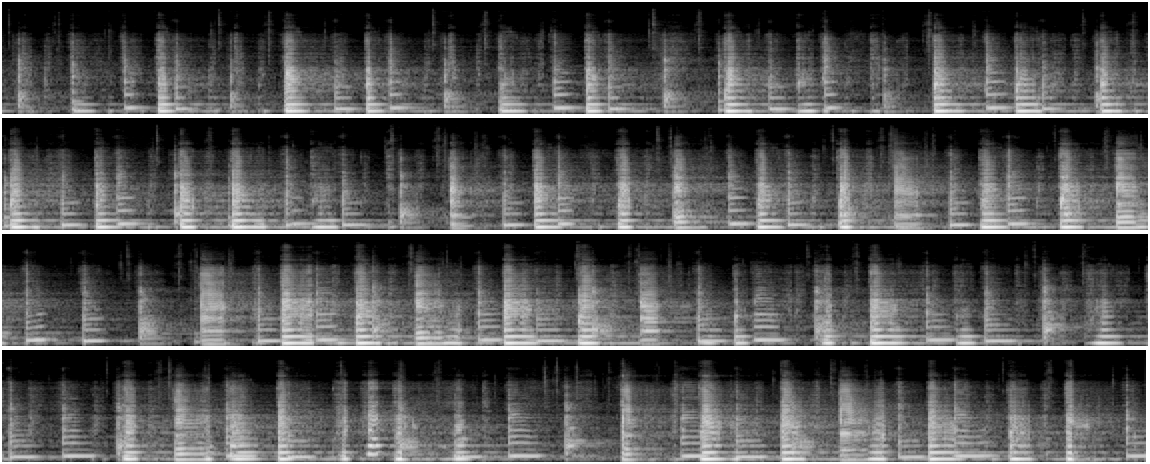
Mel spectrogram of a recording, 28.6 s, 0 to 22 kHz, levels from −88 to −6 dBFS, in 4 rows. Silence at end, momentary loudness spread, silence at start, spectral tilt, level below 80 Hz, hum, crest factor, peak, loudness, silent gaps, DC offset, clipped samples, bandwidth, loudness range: 0 s; 11 LU; 0 s; -6.5 dB/octave; -52 dBFS; none; 20 dB; -2 dBFS; -22 LUFS; none; under 0.1%; under 0.1%; 8.8 kHz; 4 LU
